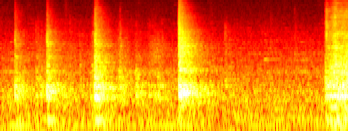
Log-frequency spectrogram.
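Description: Small plastic blender jar clunking and clicking onto its motor base, four knocks in the first three seconds. Near the end the blender motor starts abruptly and runs with a loud, steady whir, blending a wet rose-petal mix.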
